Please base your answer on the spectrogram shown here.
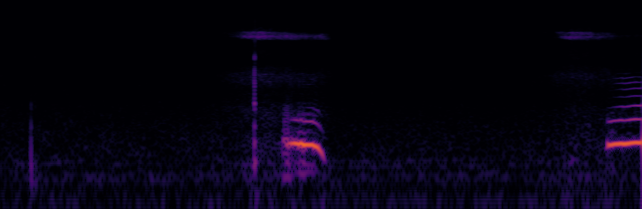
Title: My cat milo snoring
